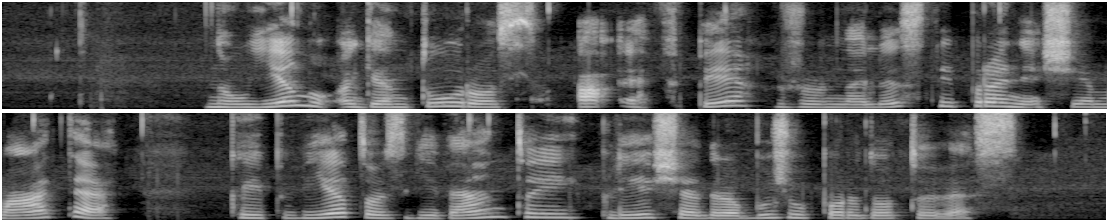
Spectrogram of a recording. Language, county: Lithuanian, Tauragė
